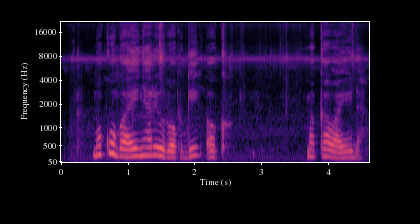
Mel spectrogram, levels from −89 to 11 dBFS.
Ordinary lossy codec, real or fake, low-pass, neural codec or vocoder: none; real; none; none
